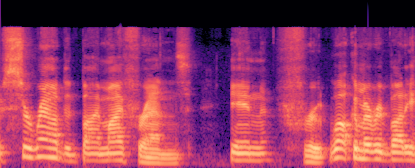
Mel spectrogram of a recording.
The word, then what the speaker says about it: Frute: And we are called Fruit, but it's spelled Fru T.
